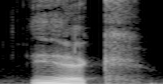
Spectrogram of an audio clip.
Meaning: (interjection) An exclamation of disgust; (noun) 1. Something distasteful or physically unpleasant to touch 2. A feeling of revulsion 3. Anything moaned about; a gripe
- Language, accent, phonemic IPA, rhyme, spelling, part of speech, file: English, US, /ɪk/, -ɪk, ick, interjection / noun / adjective, En-us-ick.ogg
